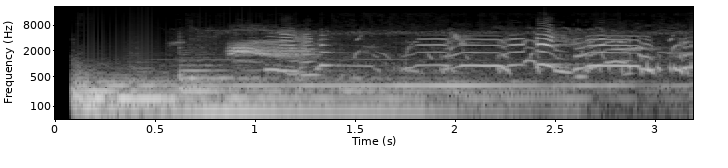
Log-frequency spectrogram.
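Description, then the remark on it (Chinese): Swans resting beside a small house in a forest as night falls, calling: a run of overlapping nasal, honking cries that rise and fall in pitch for about three seconds, fairly loud, over a steady low droning tone. “天慢慢黑了，小女儿忽然看到了一个一直在打转的小房子，天鹅们正在房子边休息呢。”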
